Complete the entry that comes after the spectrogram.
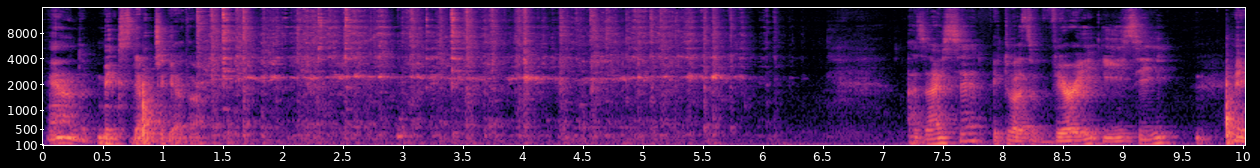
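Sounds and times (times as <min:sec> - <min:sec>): whisk clicking against glass bowl: 0:01.3 - 0:06.0.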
